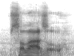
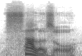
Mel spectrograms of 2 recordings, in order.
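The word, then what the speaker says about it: Salazzle: And I voiced the character Riley, whose antics would piss off his friend and especially his master Salazle, or as I mispronounced it as Salazor at the time.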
